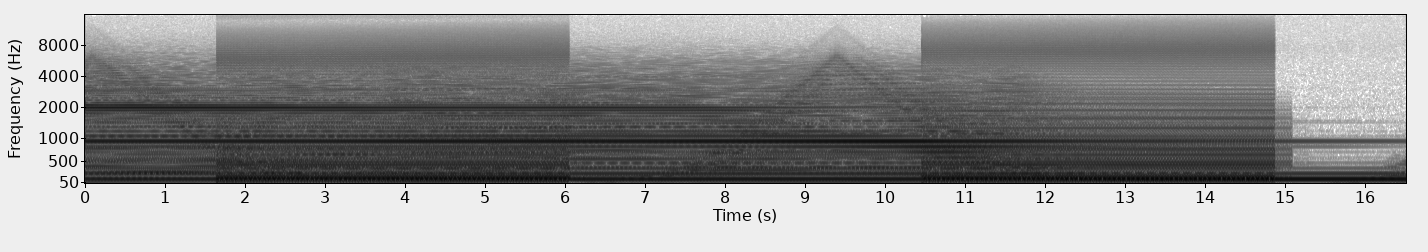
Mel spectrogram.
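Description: Dark ambient synthesizer music: sustained, layered drones. A rough, noisy, fuller layer comes in twice, about two seconds in and again about ten seconds in, each time for about four seconds and cutting off suddenly.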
